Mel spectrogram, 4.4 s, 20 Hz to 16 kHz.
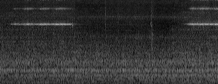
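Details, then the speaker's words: Jansno X50 electric bike braking downhill on a long hill: a thin, steady, high-pitched squeal cuts out midway and then returns, something changed mid-stop; the squeak later went away, cause unknown. "You can hear these these brakes trying to stop. Oh, something didn't sound right. Something changed."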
